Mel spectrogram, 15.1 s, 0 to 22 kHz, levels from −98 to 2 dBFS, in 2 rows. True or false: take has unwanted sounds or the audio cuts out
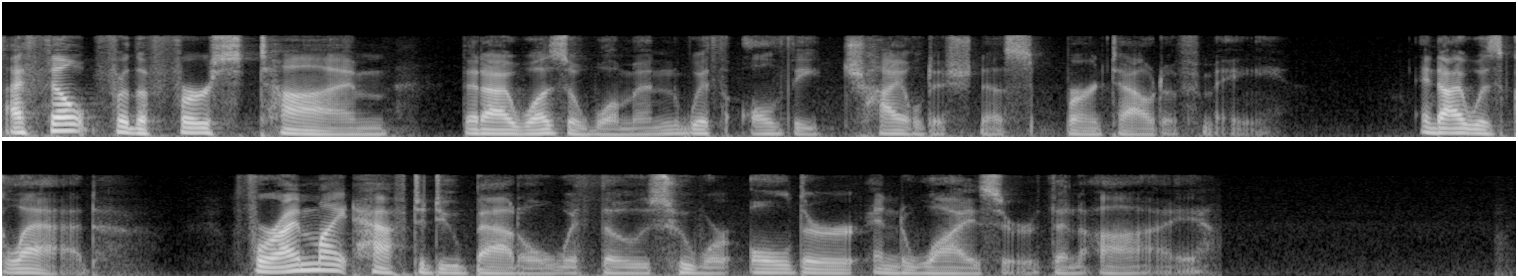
false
